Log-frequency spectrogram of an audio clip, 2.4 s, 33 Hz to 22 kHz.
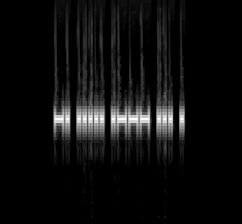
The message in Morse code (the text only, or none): N5JSE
